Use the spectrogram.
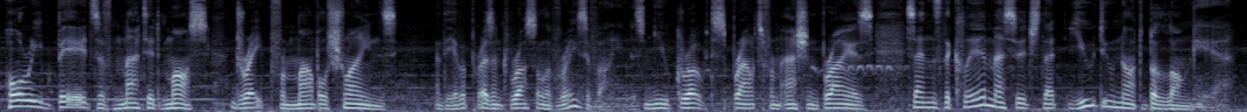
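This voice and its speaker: A man with a low voice narrates scripted fantasy fiction. His delivery is measured and dramatic, in the manner of an audio drama storyteller. Faint music plays beneath him. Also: animated.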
